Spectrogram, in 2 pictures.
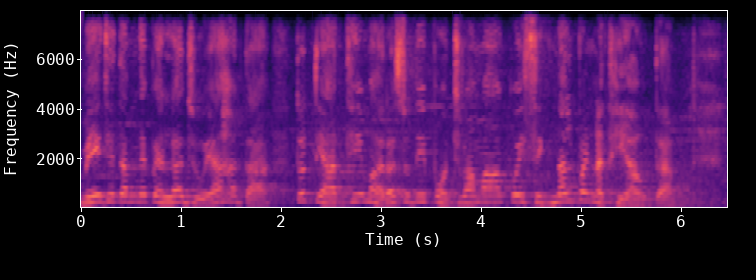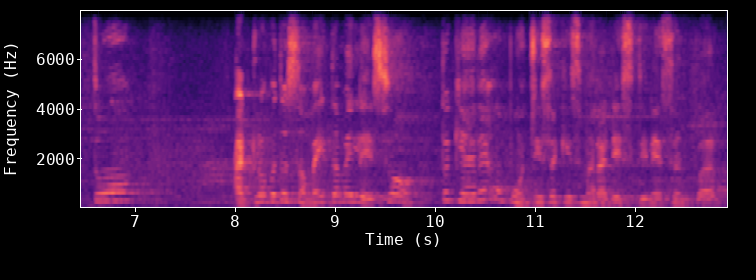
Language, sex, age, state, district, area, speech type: Gujarati, female, 45-60, Gujarat, Surat, urban, spontaneous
